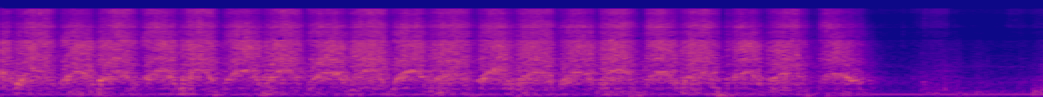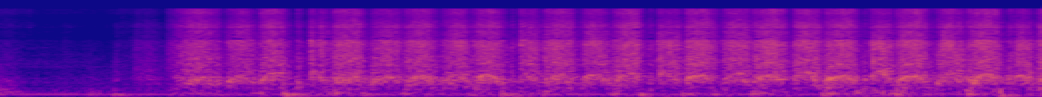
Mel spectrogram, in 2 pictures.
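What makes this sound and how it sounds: A long-handled pink-and-blue bristle brush scrubs a large, very dirty rainbow woven rug lying flat on the floor, wet with foam, in long back-and-forth strokes. Steady, rhythmic, bright scratchy rubbing fills the clip, breaking into a quiet pause for about two seconds in the middle before the scrubbing resumes at the same pace.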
